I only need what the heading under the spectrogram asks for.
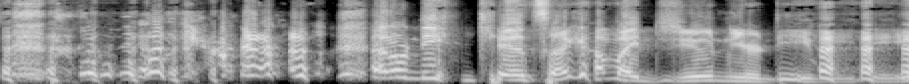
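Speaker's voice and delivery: high-pitched, laugh-filled declaration; laughing mock boast. Co-host jokes about replacing kids, laughing high voice. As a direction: crack up while bragging in jest. Joking through group laughter.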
